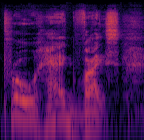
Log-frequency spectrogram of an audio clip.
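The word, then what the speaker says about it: pro hac vice: Busby has to seek pro-hack vice. Now, pro-hack vice, that's how it's pronounced. Pro-hack vice. Pro-hack-VIC. But we, in the court system, we just call it pro-havoc.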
